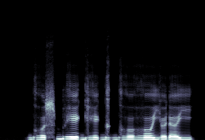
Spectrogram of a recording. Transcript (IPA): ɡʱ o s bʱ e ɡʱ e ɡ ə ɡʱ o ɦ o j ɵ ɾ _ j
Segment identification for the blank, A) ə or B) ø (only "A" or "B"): A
